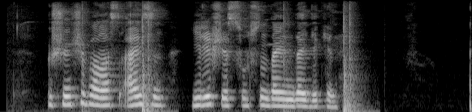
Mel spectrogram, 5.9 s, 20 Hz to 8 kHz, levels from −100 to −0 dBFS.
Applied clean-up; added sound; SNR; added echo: none; Slam; 15 dB; none.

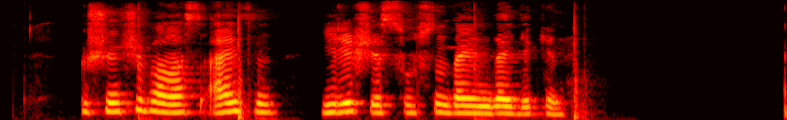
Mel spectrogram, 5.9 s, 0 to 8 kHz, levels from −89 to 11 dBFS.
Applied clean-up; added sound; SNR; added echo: neural mask model RNNoise.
